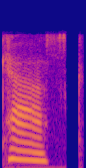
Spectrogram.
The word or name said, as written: casque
